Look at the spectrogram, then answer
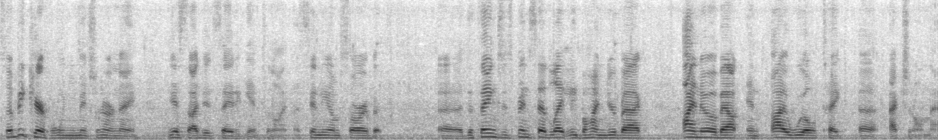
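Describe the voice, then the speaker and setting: Over noticeable background noise, a woman talks very fast in a very deep, low voice, with ordinary pitch variation and big swings in loudness. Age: 60s. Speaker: livestreamer. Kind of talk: casual livestream rant. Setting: live stream. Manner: animated.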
